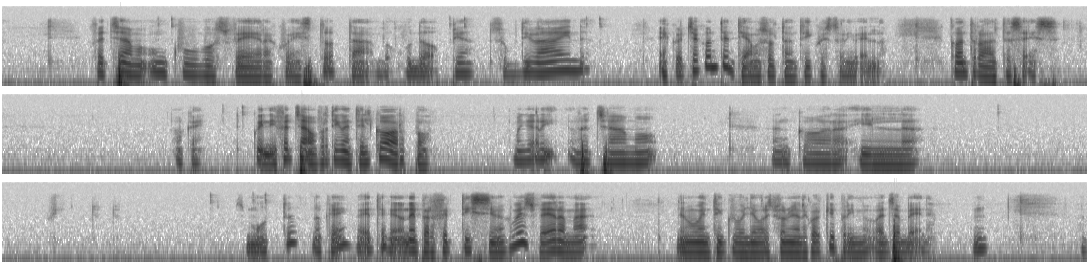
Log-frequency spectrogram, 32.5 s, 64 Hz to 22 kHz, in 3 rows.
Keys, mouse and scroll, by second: 3.0 Tab, 3.8 w, 5.4 w, 10.1 alt+shift+s, 13.2-15.2 drag, 20.8-22.7 drag, 24.2-26.2 drag.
